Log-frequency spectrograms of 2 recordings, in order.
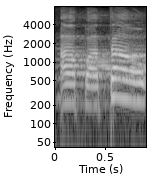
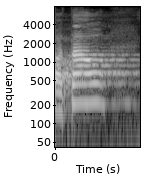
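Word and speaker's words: ἀπατάω: El verbo en griego es apatao, con acento en la O, apatao, que Santiago usa aquí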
